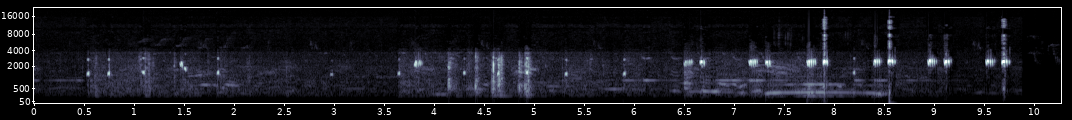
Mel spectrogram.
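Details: Female quail: scattered lower single notes and clicks, then loud bright paired chirps repeated quickly, over a brief low humming tone.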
